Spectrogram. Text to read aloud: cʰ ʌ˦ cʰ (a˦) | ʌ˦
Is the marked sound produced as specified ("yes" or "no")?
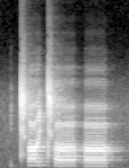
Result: no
